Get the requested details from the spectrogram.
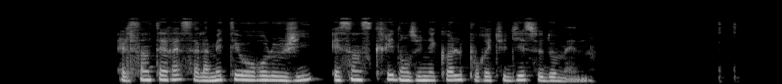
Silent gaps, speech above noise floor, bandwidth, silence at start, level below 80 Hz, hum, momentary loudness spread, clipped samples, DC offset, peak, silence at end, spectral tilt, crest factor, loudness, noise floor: none; 68 dB; 9.4 kHz; 1.2 s; -66 dBFS; none; 7 LU; under 0.1%; under 0.1%; -8 dBFS; 1.9 s; -6 dB/octave; 16 dB; -23 LUFS; -90 dBFS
